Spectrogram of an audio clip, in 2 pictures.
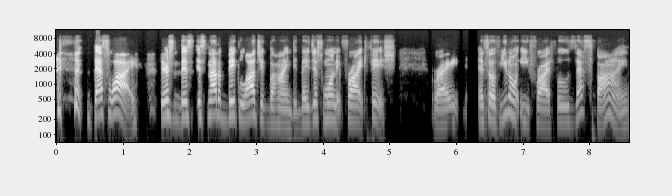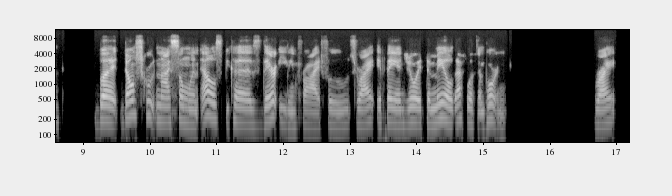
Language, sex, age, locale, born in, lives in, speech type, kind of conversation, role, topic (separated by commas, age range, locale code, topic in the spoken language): English, female, 50-54, en-US, United States, United States, conversation, unstructured, none, How should I respond when people judge me for what I eat?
